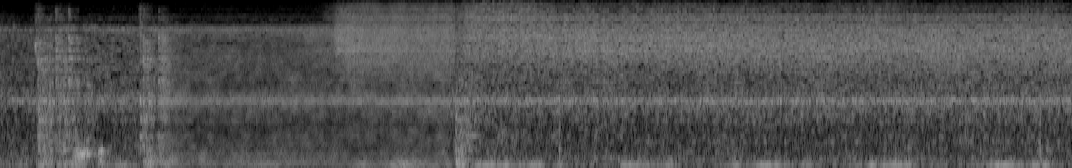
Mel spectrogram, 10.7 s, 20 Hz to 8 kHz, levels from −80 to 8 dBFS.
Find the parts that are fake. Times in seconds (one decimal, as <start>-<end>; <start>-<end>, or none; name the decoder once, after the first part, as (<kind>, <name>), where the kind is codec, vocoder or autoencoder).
1.6-4.5 (vocoder, Vocos)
